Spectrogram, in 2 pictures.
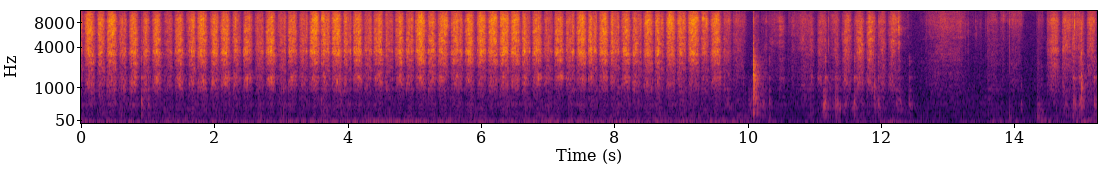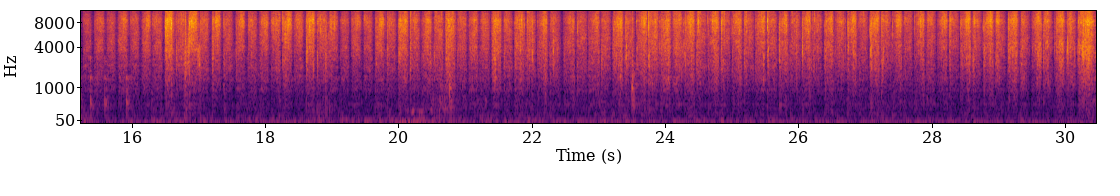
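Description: Sandpaper on a sanding block rubbed in quick back-and-forth strokes over the thin wooden horizontal stabilizer of a hand-launch glider, tapering it toward paper thin. The strokes pause for about four seconds around ten seconds in, then resume.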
